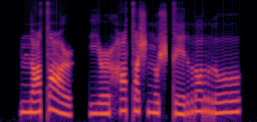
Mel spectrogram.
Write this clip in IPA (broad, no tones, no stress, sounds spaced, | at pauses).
n ʉ tˤ ə˞ | j ə˞ h o tˤ ʉ ʃ n o ʃ t e r ɔ r o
